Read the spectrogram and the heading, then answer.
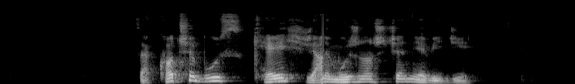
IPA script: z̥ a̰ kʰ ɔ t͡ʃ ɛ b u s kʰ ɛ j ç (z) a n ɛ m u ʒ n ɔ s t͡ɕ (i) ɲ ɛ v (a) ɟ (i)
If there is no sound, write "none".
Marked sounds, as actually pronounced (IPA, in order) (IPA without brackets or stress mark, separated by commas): ʒ, ɛ, i, i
